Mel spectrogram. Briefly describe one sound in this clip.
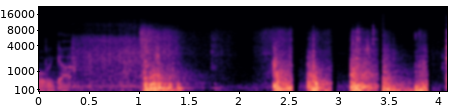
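A fabric tool bag rustles and thumps as it is handled.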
